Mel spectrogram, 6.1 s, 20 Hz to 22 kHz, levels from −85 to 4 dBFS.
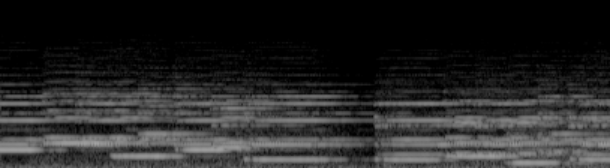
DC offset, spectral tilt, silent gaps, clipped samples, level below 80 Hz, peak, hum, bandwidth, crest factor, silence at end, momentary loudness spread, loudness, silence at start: under 0.1%; -7.5 dB/octave; none; under 0.1%; -56 dBFS; -22 dBFS; none; 11.5 kHz; 12 dB; 0 s; 5 LU; -35 LUFS; 0 s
